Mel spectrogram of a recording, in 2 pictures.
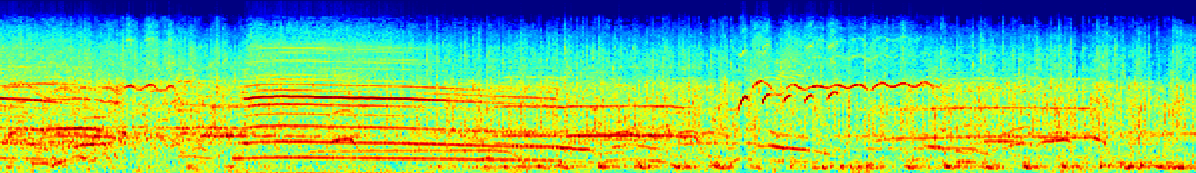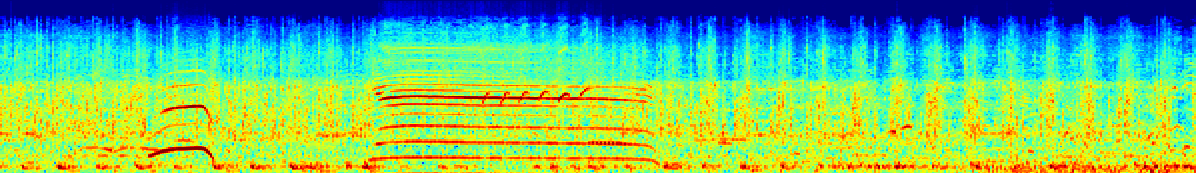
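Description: Crowd cheering and whooping, with several long held calls of about two seconds each, slightly falling in pitch, rising over the noise, and a wavering high whoop about halfway through.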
